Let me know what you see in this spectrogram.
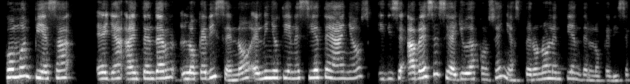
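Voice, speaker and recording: A woman moderating a webinar, reading out audience questions in an encouraging, conversational way. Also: on the high side.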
